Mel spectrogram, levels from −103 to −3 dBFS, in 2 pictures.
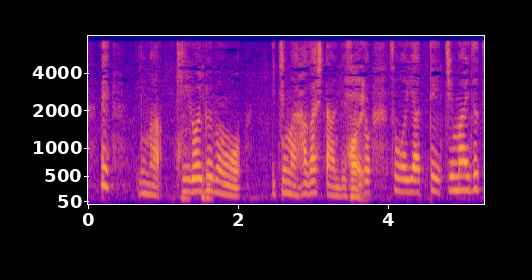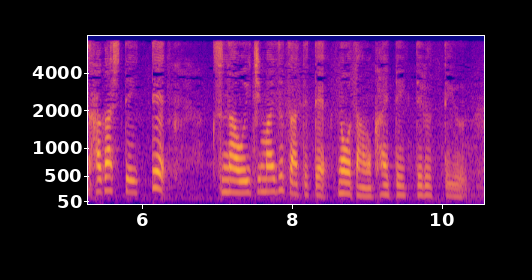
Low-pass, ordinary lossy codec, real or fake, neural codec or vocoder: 7.2 kHz; MP3, 48 kbps; real; none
